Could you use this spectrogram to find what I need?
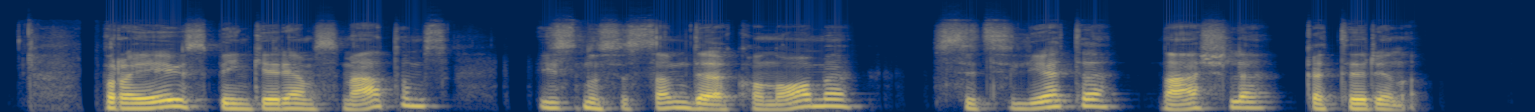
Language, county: Lithuanian, Vilnius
